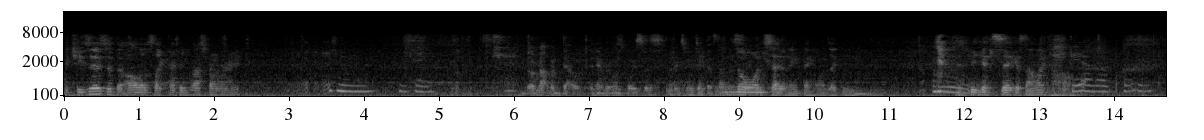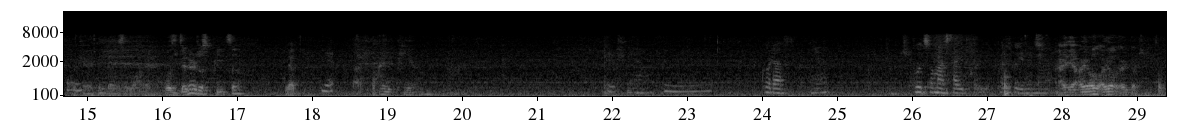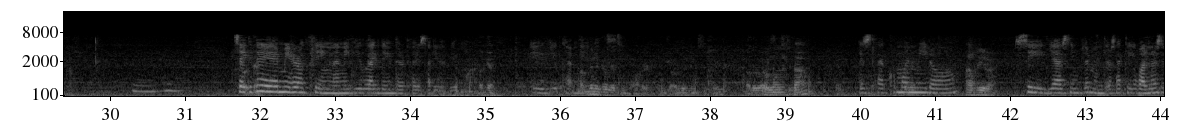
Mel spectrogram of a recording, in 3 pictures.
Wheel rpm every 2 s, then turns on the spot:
0, 0, 0, 0, 0, 0, 0, 0, 0, 0, 0, 0, 0, 0, 0, 0, 0, 0, 0, 0, 0, 0.
none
